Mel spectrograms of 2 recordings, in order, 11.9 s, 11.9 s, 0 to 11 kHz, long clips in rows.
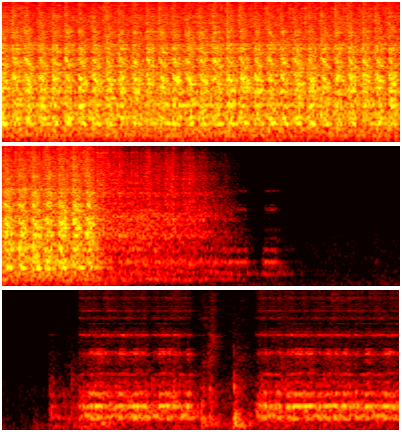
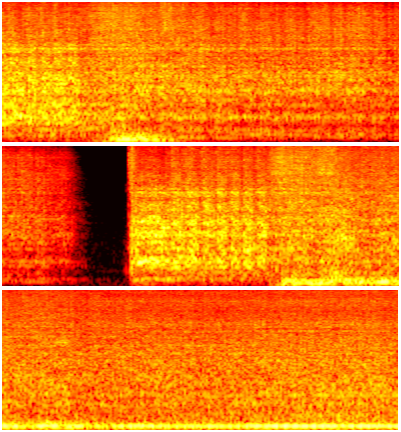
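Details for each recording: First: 1971 Chrysler New Yorker after new tank, sender, fuel pump and AVS2 carburetor, first start after five months stored: even cranking near four beats a second for five seconds, never catches; fuel starvation with the carburetor fuel bowl dry. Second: 1971 Chrysler New Yorker 440 V8 after fuel system overhaul (new tank, sender, pump, AVS2 carburettor), parked months: cranks, stumbles, catches on second try, settles to steady fast choke idle, cold; running smooth.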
